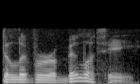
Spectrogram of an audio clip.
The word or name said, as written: deliverability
